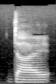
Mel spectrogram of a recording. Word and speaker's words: Die: Yeah, but here's the same band, Die, or not Die. D-I-E is pronounced D in Dutch, and I keep pronouncing it Die because it looks like Die.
